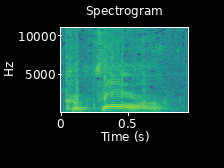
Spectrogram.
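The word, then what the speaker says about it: kaphar: Now, I may not pronounce this right, but it's pronounced kafar. That's K-A-P-H-A-R, the Hebrew word for pitch.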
